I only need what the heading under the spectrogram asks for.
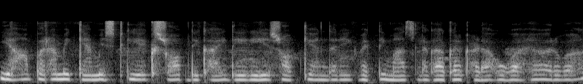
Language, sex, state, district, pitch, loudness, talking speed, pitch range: Hindi, female, Bihar, Saran, 215 Hz, -19 LUFS, 255 wpm, 210-225 Hz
